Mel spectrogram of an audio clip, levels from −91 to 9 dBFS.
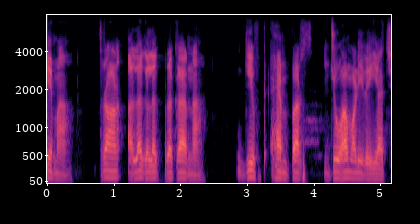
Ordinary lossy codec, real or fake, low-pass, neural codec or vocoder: Opus, 24 kbps; fake; 7.2 kHz; vocoder, 44.1 kHz, 80 mel bands, Vocos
